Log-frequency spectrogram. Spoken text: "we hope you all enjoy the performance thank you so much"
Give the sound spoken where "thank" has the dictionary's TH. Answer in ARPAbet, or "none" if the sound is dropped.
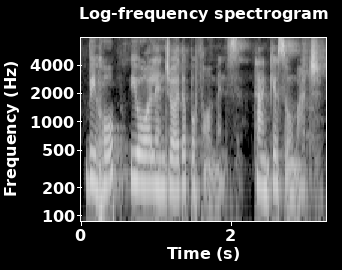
T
